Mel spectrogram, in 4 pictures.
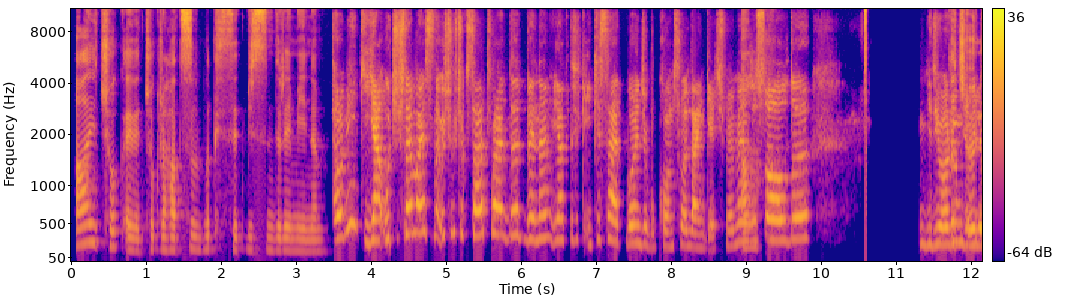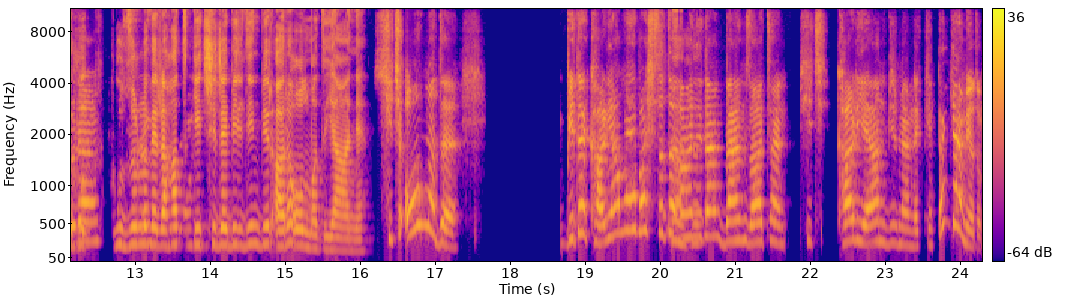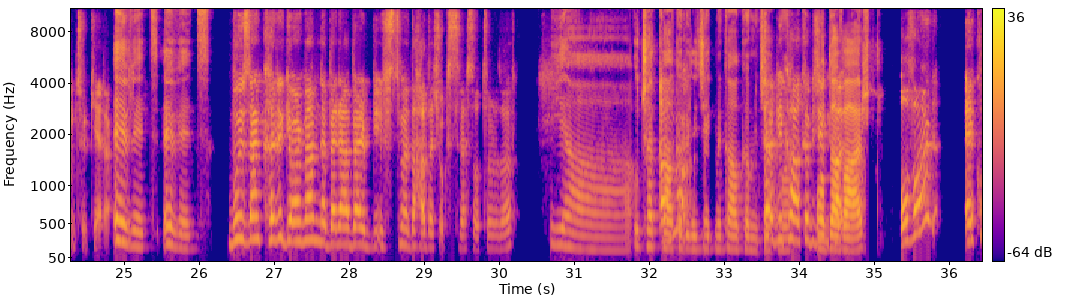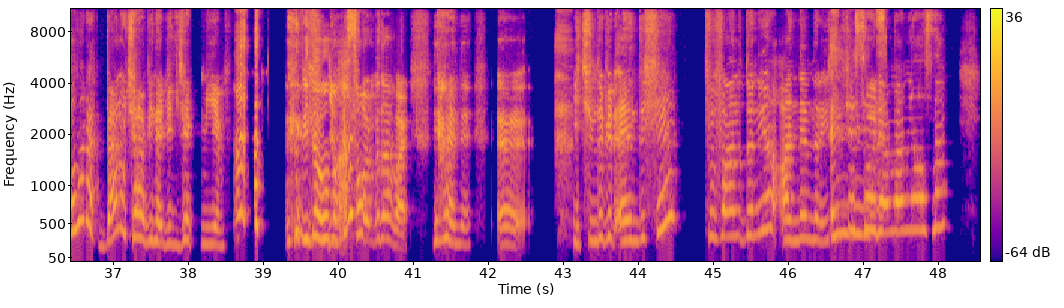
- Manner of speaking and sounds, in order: unintelligible speech; other background noise; unintelligible speech; drawn out: "Ya"; laughing while speaking: "Bir de o var"; chuckle
- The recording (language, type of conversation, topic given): Turkish, podcast, Seyahatin sırasında başına gelen unutulmaz bir olayı anlatır mısın?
